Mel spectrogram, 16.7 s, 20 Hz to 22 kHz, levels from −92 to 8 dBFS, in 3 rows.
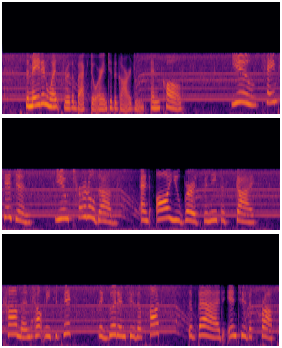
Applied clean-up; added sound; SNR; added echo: none; Engine / Drill; 15 dB; none.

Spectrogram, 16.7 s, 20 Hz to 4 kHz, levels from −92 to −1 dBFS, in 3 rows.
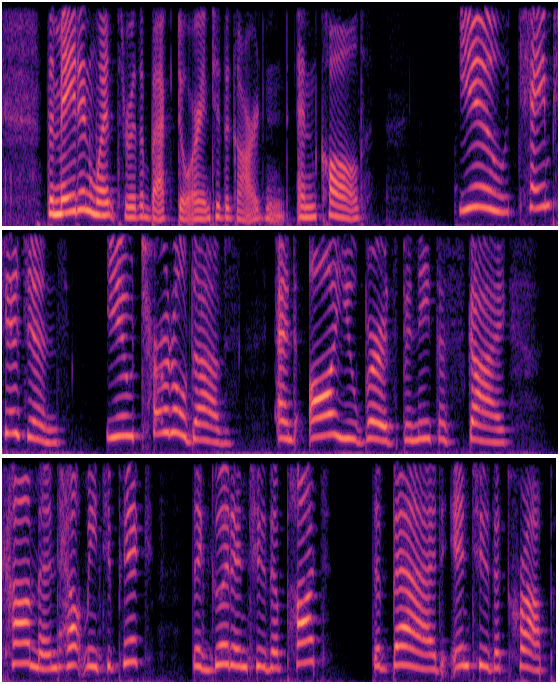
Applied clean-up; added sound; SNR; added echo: none; none; none; none.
